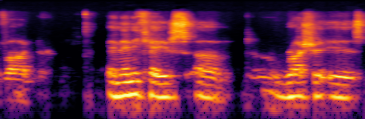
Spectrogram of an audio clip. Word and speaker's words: Wagner: Wagner group out and it is pronounced Wagner because they were named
